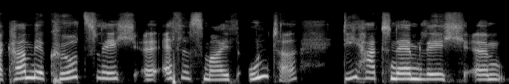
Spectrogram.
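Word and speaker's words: Smyth: Smythe ist richtig ausgesprochen, ne? – Smythe ist genau. richtig ausgesprochen. Also wie Smith nur mit Y.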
